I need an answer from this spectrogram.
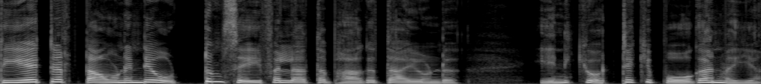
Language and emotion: Malayalam, fearful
